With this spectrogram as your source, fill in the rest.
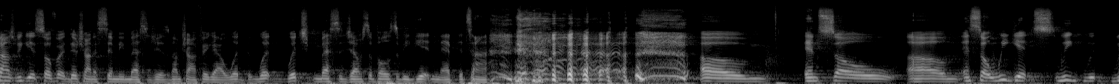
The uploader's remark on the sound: In front of a live audience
